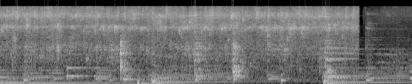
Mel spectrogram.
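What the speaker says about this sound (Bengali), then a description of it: "জলটা ফুটে গেছে এইরকম ফোটা অবস্থায়" Water for microwave dhokla at a rolling boil in a pot, a loud, steady bubbling hiss with a faint periodic hum beneath, cutting off sharply near the end.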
